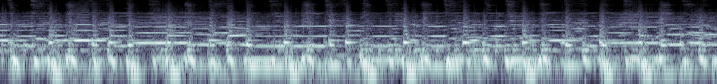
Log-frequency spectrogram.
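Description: Live band playing an instrumental passage of an Assamese song: a keyboard and guitar melody over a steady, driving hand-drum and percussion rhythm.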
